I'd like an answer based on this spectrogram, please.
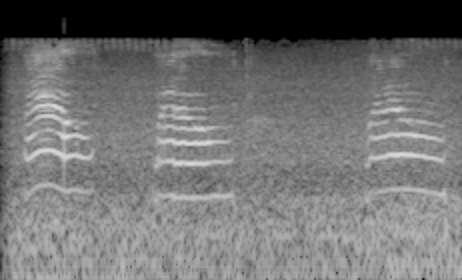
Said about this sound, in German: Heute mal Begrüßung in Katzensprache und da müssten Sie uns eigentlich jetzt noch lieber zuhören als sonst.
